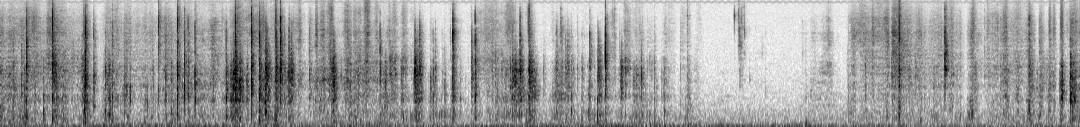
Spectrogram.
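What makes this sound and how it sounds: Thin pages of a large, thick yellow paper phonebook lying open on a wooden table are grabbed by fingertips with long nails and flipped over. Dense, bright rustling and crinkling fill the clip, with sharp papery snaps as each page turns. It eases into a quieter stretch near the end before the page turning picks up again.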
